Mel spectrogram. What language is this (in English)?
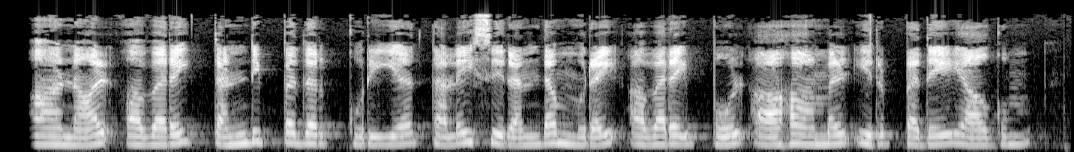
Tamil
